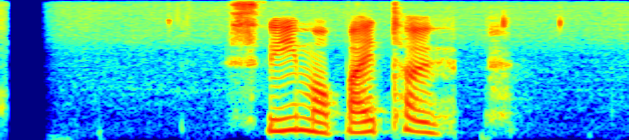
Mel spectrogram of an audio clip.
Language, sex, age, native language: Icelandic, female, 30-39, Icelandic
